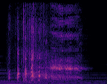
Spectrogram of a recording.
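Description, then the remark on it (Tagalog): Two chickens clucking in a quick burst of short, agitated notes, followed by a longer drawn-out squawk that fades, with a low hum underneath, as a folk healer has them killed. “Nakita rin namin na ipinapatay na ng albularyo ang dalawang manok.”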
